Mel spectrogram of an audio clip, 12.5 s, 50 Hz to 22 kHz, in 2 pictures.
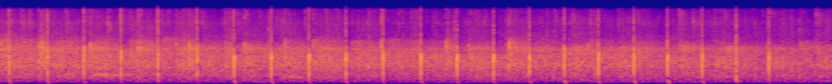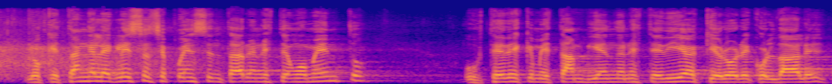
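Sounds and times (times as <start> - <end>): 
crowd of people applauding loudly: 0.0 - 7.2
speech: 6.4 - 9.1, 9.7 - 12.4.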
